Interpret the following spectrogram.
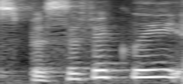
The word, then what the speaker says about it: specifically: i can say specific all i need to make the words specifically is to add a little extra syllable li at the end that this l y says what i often hear and the pattern that is useful with this word is to realize that often uh the suffix a-l-l-y those letters don't actually say ali but rather just li so thinking about it rather than specifically it's specifically so spelling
